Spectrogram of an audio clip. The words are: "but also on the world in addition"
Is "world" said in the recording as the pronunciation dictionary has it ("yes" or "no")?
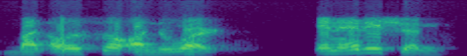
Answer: no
